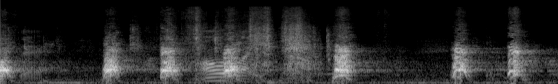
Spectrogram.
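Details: A happy, excited German Shepherd outdoors at night in winter, by a gazebo lit with new plug-in string lights, attacks a board and barks: short, harsh, full-throated barks at irregular intervals of about a second, with a man's voice briefly between.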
